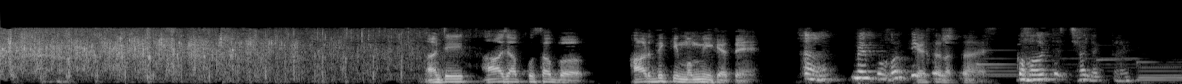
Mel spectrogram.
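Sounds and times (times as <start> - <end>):
crowd clapping: 0.0 - 4.7
speech: 4.3 - 11.5.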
